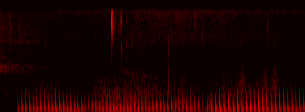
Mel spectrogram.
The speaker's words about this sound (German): Das ist kein Papagei. das ist auch kein Motor, sondern das ist ein Katzenschnurren.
